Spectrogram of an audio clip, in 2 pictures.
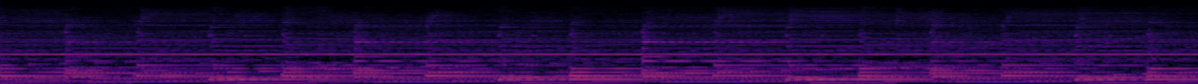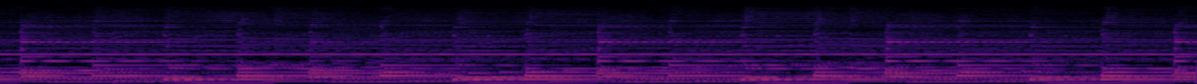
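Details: Steady instrumental music with soft repeating chimes and tinkling notes over a low pulsing line, with no animal voice anywhere.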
